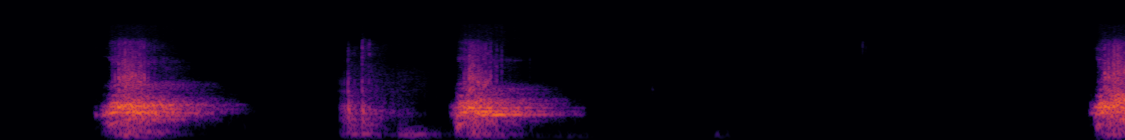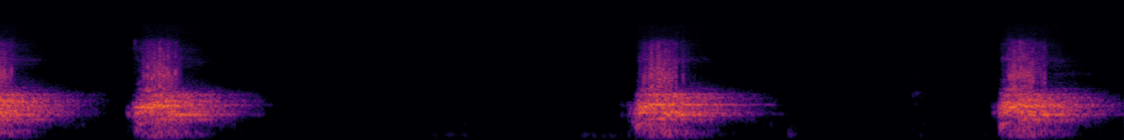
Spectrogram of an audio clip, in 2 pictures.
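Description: A house dog barks loudly and close by in repeated sharp bursts, a quick pair and triple near the start, then a few more spaced barks, with silence between them and no talk.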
